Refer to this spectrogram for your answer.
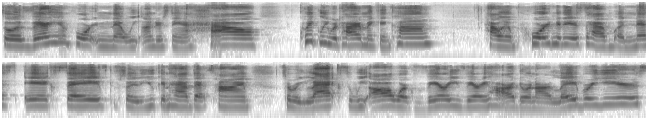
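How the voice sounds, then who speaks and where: Her pitch fairly high, this woman talks with ordinary pitch variation. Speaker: insurance educator vlogger. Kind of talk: informational tutorial. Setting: solo livestream on laptop. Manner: fast.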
